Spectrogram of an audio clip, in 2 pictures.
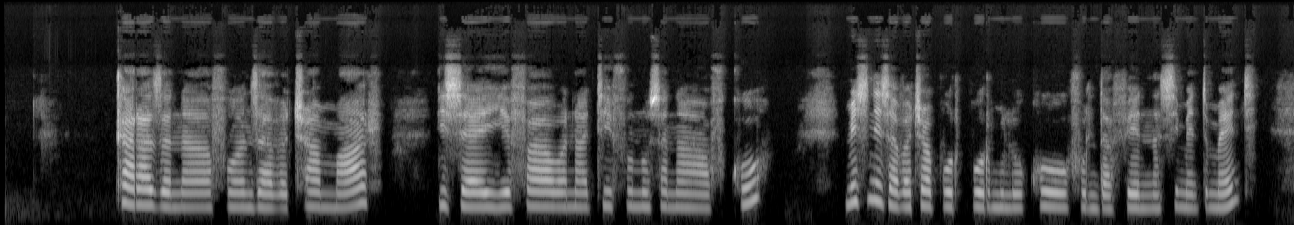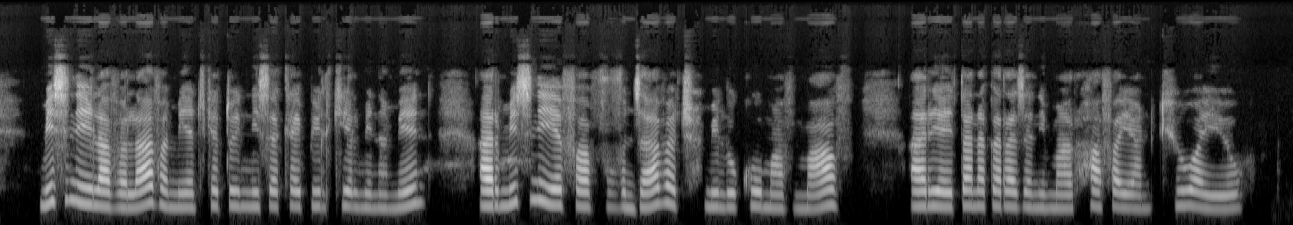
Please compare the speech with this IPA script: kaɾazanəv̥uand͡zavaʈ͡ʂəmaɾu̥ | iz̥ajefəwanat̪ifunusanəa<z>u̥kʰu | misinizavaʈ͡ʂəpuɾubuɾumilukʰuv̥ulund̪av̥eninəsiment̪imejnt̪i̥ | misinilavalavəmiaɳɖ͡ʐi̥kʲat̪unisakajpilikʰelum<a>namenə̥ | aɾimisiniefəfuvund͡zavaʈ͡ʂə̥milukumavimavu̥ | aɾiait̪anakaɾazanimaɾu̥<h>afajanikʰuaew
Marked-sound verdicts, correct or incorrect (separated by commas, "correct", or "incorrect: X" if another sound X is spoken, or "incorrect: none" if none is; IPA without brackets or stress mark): incorrect: v, incorrect: e, correct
